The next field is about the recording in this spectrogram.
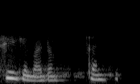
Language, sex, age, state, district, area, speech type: Hindi, female, 18-30, Madhya Pradesh, Seoni, urban, conversation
